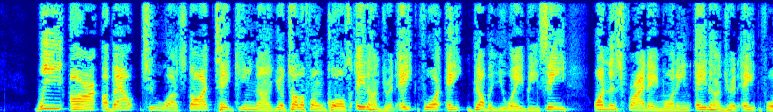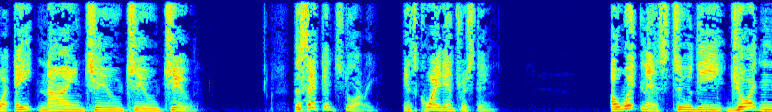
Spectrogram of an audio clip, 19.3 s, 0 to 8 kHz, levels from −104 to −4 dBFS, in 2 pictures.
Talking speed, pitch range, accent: 85 wpm, 155-190 Hz, American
